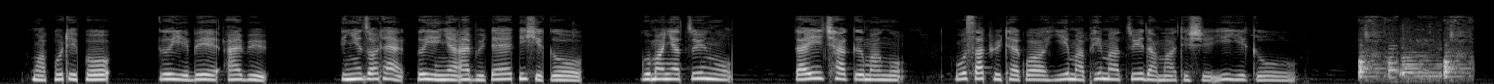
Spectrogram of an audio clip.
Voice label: good news lisu southern, drama; bible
